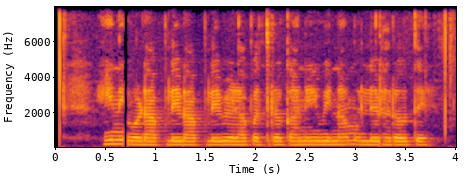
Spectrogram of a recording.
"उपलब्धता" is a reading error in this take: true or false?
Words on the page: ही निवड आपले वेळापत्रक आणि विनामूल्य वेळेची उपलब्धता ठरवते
true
